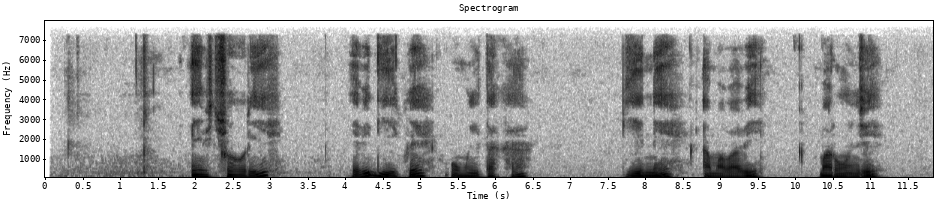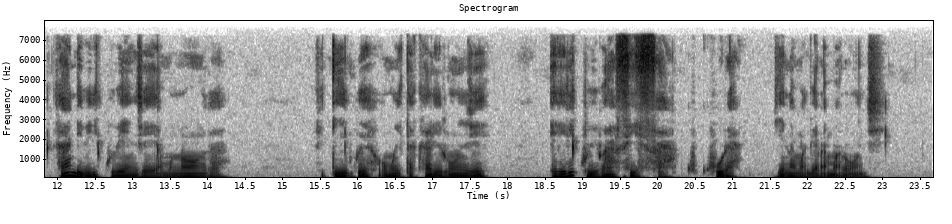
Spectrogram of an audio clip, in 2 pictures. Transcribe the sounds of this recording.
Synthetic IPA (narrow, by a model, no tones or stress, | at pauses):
e̞βit͡ʃo̞ːɾi | eβidiːɡwe̞omwiːtakʰa | βjiːne̞a̰ma̰βa̰βi | maɾṵːɲɟi | kʰaːndiβiɾikuβe̞ːɲd͡ʒe̞̰ja̰muno̞ːŋɡa | βid̥iːɡwe̞o̞̰mwiːtakʰaɾiɾuːɲɟi | eɾiɾikuβiβasisaku̥kuɾa | βjḭːnama̰ɡa̰ɾa̰ma̰ɾṵːɲɟi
